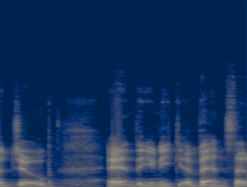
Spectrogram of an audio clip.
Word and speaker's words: Job: Job is pronounced Job, not Job, as I first initially thought, and I know many other people have as well.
